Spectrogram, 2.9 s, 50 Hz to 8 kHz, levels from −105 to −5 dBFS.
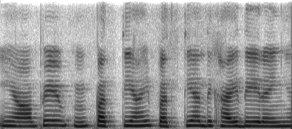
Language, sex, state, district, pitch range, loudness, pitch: Hindi, female, Uttar Pradesh, Hamirpur, 255-280 Hz, -18 LUFS, 265 Hz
